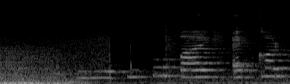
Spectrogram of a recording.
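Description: A young girl sings loudly nearby.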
